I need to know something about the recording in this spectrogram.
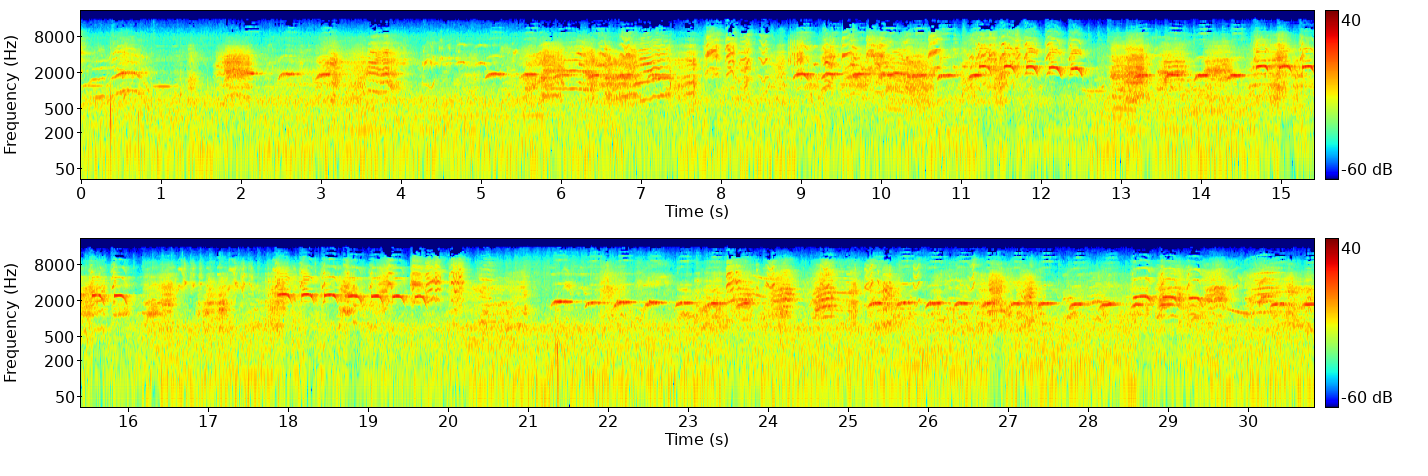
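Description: Many parrots calling at once: overlapping shrill squawks mixed with rapid runs of short repeated chirps.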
